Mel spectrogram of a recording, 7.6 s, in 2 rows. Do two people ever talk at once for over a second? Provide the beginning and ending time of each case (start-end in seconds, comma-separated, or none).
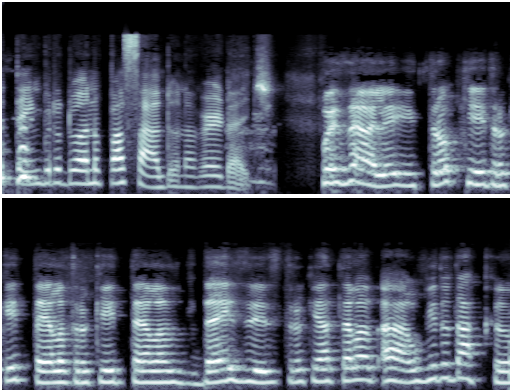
none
